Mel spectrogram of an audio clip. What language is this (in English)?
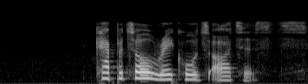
English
